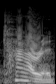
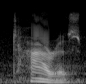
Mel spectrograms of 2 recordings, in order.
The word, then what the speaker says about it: Tyre: Now we pronounce that Tyre today. The old King James pronounces it Tyrus, but that is the kingdom of Tyre.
